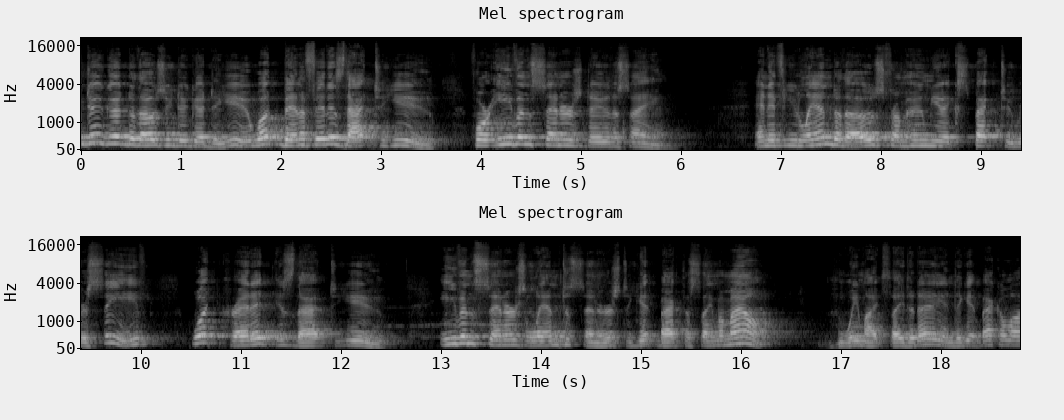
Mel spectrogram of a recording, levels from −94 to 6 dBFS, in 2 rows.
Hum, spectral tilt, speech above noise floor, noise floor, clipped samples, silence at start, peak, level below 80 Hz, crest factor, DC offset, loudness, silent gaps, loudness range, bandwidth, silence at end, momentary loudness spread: none; -5 dB/octave; 45 dB; -77 dBFS; under 0.1%; 0 s; -16 dBFS; -90 dBFS; 18 dB; under 0.1%; -33 LUFS; none; 6 LU; 17 kHz; 0 s; 13 LU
